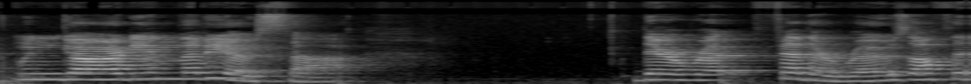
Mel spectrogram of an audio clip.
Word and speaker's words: Wingardium Leviosa: having much more luck Wingardium Leviosa he shouted waving his long arms for the window you're saying it wrong Harry hurt Hermione snap its Wingardium Leviosa make the GAR nice and long you did it then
